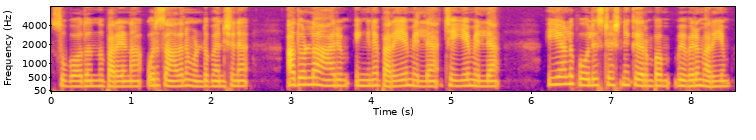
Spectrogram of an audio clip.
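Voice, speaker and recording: A woman narrating a novel in a calm, even storytelling manner. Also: medium pitch, measured pace, clear, resonant tone, dry recording, clean studio sound. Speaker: audiobook narrator.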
